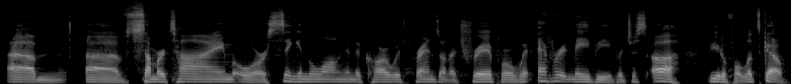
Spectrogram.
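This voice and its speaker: In a clean studio recording with no room sound, a man in his forties with a deep, raspy voice reacts to music, chatting casually and with plenty of enthusiasm.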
